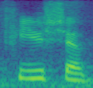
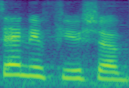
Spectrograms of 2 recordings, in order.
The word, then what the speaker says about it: AnnieFuchsia: It's AnnieFuchsia, by the way. No. Yeah. It is? Oh, okay, I pronounced it German.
